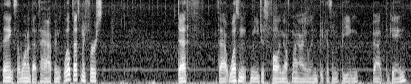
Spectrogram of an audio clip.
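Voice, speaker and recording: A man's voice: on the low side, steady tone, normal speed, vocal fry, a little mellow, a little hiss or hum. Young man rambling over gameplay. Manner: chatty, thinking aloud, sudden yelps. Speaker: gaming YouTuber. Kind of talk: casual gameplay commentary.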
